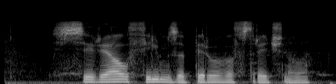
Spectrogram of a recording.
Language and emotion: Russian, neutral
